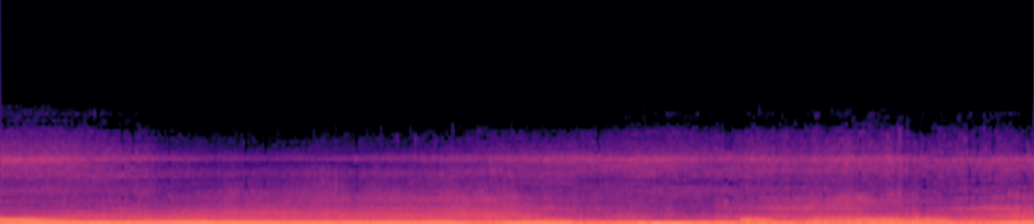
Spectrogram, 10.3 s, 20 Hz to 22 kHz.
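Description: Kawasaki Ninja ZX-6R inline-four engine running at high, steady revs, heard onboard with wind rush. The pitch dips slightly a little past halfway, then climbs steadily as the bike accelerates out of the corner.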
